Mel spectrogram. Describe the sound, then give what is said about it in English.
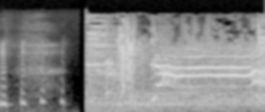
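A few short voiced murmurs, then a voice bursts into a loud, harsh, drawn-out yell imitating a character's scream of pain after being slashed in the leg, sustained for over a second. “then Mike screams like this. He goes, "Yah!"”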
